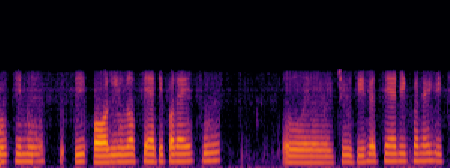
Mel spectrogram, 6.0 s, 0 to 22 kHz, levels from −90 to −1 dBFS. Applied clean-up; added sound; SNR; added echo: neural separator model SepFormer WHAMR!.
